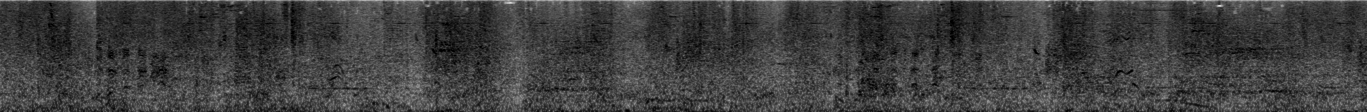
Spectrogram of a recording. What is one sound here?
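Spell effects crackle and boom as game characters fight.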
